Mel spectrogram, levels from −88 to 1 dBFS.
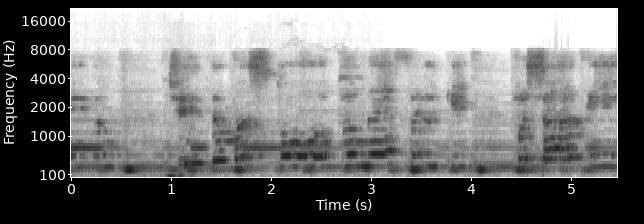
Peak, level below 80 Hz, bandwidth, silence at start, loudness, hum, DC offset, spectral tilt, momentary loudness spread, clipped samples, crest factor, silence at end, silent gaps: -8 dBFS; -34 dBFS; 8.4 kHz; 0 s; -19 LUFS; none; under 0.1%; -4 dB/octave; 7 LU; under 0.1%; 10 dB; 0 s; none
